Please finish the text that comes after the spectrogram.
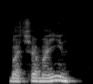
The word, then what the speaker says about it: HaShamayim: Este este concepto de tercer cielo se pronuncia bachamaín.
